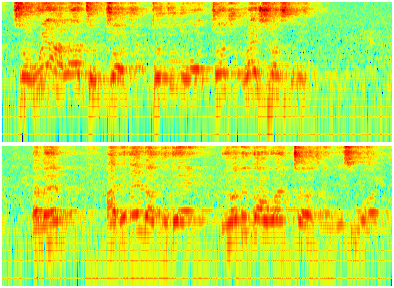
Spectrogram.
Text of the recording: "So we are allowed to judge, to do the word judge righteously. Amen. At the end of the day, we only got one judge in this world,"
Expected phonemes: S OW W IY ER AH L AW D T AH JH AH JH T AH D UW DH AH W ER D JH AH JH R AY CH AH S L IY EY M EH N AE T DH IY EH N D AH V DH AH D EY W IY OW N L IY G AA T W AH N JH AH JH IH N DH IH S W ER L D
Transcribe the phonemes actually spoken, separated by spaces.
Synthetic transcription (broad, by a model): S OW W IY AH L AW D T AH JH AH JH T AH D UW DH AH W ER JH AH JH R AY CH AH S L IY EY M EH N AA T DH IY EH N D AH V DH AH D EY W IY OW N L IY G AA T W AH N CH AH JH IH N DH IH S W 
